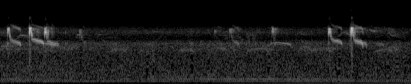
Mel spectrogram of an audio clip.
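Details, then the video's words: Bearded reedlings heard through heavy fog with a Panasonic G9 and 100-400 lens: short groups of piercing, descending pings, a lull, then another pair of loud notes. "bearded tits"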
